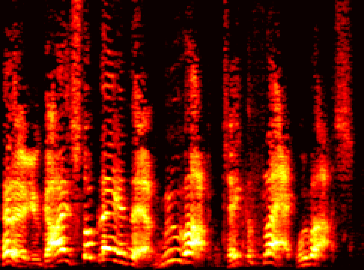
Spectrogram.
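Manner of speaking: very high, very loud, shrill, booming shouting. Showing a put-on voice for telling teammates to take the flag: Battlefield three voice. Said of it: "it's my Battlefield three voice".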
